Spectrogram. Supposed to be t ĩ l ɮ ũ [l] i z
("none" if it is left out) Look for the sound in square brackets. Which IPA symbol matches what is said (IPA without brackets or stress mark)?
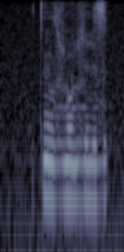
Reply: ɮ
